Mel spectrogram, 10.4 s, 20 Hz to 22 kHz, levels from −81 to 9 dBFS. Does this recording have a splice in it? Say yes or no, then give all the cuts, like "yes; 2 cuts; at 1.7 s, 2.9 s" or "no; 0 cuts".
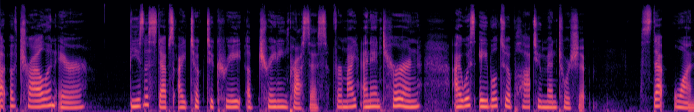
yes; 4 cuts; at 2.1 s, 3.9 s, 5.3 s, 7.9 s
